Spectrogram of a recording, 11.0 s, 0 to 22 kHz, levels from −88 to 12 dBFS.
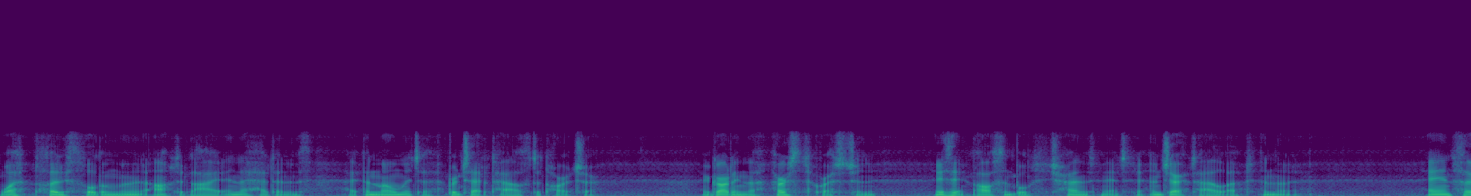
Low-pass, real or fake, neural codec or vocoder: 7.2 kHz; fake; autoencoder, 22.05 kHz, a latent of 192 numbers a frame, VITS, trained on many speakers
